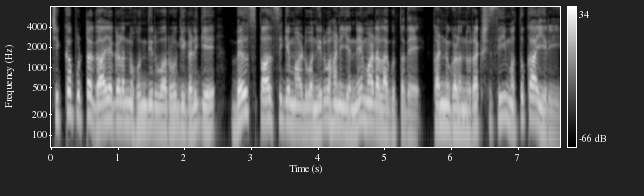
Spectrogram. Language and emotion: Kannada, neutral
